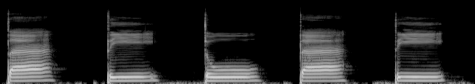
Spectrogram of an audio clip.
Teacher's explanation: salah satu sifat yang akan kita highlight adalah sifat namanya hams, yaitu terpercikan nafasnya. Ada percikan nafasnya, terpercik nafas.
